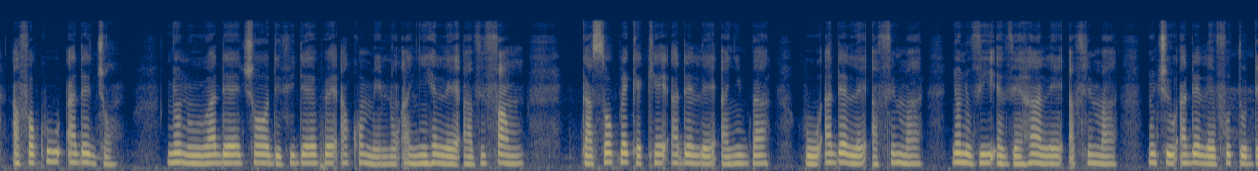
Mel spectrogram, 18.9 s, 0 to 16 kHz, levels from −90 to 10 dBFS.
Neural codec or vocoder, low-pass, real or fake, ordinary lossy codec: vocoder, 22.05 kHz, 80 mel bands, WaveNeXt; 9.9 kHz; fake; AAC, 96 kbps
